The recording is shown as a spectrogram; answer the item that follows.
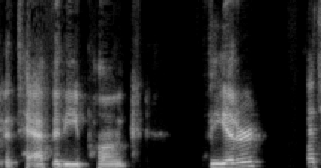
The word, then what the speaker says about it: Taffety: with that am I saying it right the Taffet II punk theater that's right yeah I went the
